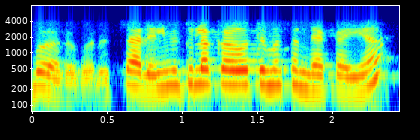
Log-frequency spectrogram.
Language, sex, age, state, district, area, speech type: Marathi, female, 18-30, Maharashtra, Buldhana, rural, conversation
